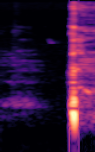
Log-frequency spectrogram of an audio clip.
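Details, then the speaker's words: Person with cystic fibrosis, after a set during a shoulder workout: one short, forceful cough after near silence with a faint trailing rasp and wheezing from mucus in the airway or upper lungs; productive cough. "Now you can hear me wheezing. That's cuz the mucus is somewhere in my airway or upper lungs. which is a good thing."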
